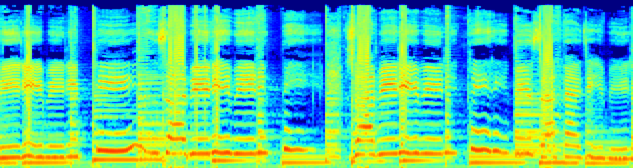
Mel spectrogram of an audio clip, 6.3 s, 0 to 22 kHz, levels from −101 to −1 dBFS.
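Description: The audio has integer overflow cracks at 0.26–0.30 s, 0.93 s, 1.38–2.19 s, 3.51–4.05 s and 5.42–5.51 s. Peaks about 1 to 4 dB over full scale wrap to the opposite sign instead of limiting.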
